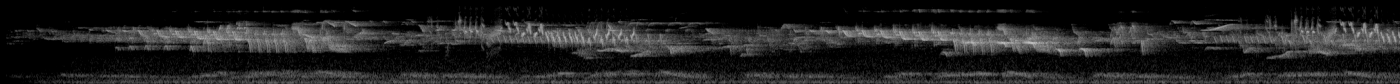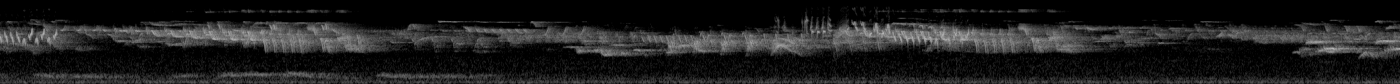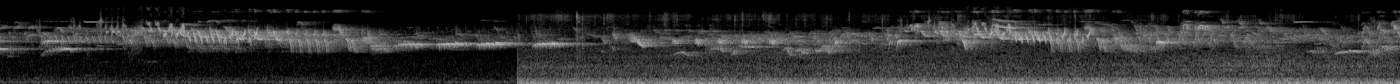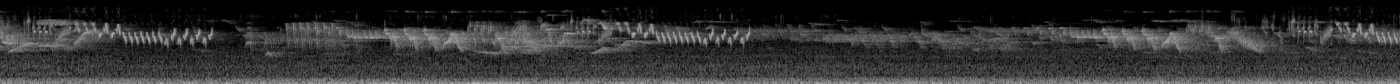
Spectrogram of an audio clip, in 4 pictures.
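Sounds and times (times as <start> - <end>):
birds singing and chirping: 0.3 - 20.6, 32.9 - 56.0
low background rumble: 33.2 - 56.0.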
